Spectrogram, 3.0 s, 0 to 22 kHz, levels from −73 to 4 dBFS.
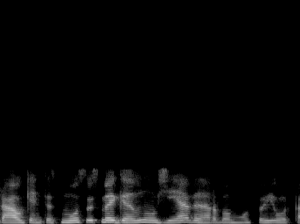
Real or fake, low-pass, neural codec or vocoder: fake; 5.4 kHz; codec, 16 kHz, about 1 kbps, DyCAST, with the encoder's durations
